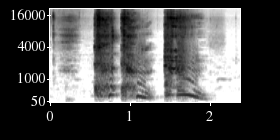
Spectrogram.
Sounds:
Throat clearing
